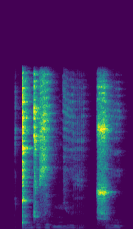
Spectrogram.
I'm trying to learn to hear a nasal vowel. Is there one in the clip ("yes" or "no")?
no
